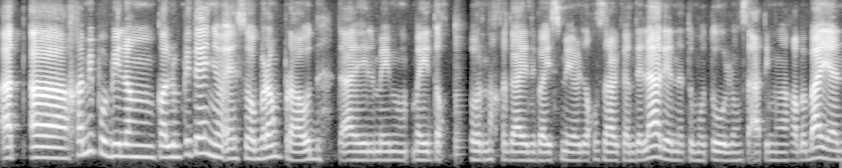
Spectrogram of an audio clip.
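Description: A woman with a very deep, low pitch speaks at a moderate pace with ordinary pitch variation and hardly any pauses. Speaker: YouTube livestreamer. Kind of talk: livestream monologue. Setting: livestream. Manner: halting.

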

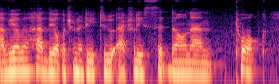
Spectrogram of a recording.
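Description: A fairly quick pace, little pitch movement and a slightly mellow tone. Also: man.

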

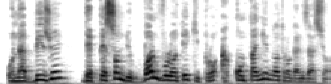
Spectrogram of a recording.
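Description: With a dark, mellow tone, a man speaks in a high pitch that swings very widely. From Côte d'Ivoire. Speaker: writer, former migrant, NGO founder. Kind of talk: TV interview. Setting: TV studio. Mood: earnest, serious storytelling. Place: studio. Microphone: studio mic.

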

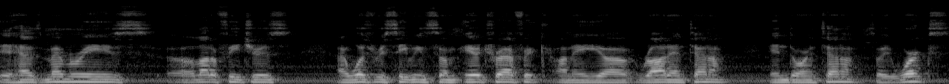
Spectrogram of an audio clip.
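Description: A somewhat breathy man with a fairly low pitch and monotone, flat intonation, over light background noise. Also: fairly slow pace. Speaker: radio amateur selling gear. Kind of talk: casual show-and-tell sale description. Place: home room. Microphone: phone near.

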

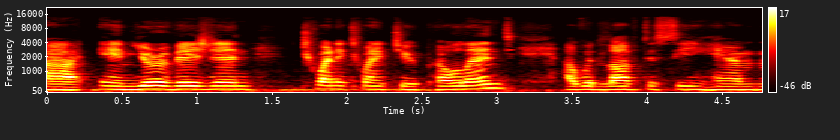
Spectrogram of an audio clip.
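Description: Somewhat breathy, a man's voice comes through. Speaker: reaction video host. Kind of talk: casual vlog chat. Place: home room. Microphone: phone near.

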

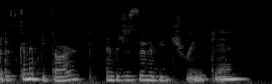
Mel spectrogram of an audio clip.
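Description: A woman whispers quietly at a fairly quick pace. Her voice is somewhat breathy. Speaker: YouTuber. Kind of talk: casual get-ready-with-me vlog. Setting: at home. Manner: quiet, near-whispering; animated, profane.

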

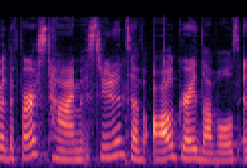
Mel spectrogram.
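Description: Bright, sharp tone from a woman at a fairly high pitch, moderate pace and ordinary pitch variation. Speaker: news anchor. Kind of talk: news reading, scripted studio newscast. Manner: formal, even, brisk anchor delivery. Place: studio.

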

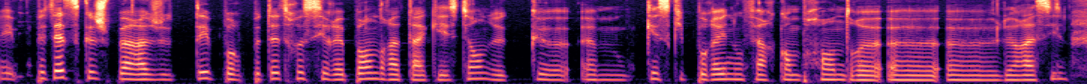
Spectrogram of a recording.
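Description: A woman's fairly low, dark, mellow voice in a German accent, at a moderate pace with hardly any pauses and fairly even intonation, dry with no echo over a quiet background. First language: German (speaking French). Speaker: museum curator; panelist. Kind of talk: panel discussion. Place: stage. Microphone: handheld.

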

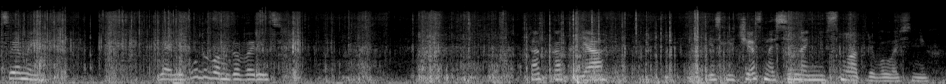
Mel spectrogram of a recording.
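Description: Loud background noise fills a dry recording with no echo as a woman speaks at a fairly slow pace. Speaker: vlogger. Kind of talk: casual vlog chat. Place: street. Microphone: phone near.

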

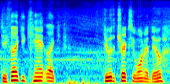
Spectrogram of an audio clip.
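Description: With a dry sound and no echo, a man speaks at a fairly quick pace over light background noise. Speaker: snowboard vlogger. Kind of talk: casual vlog chat. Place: open country. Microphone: phone near.

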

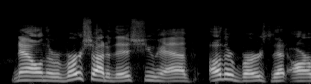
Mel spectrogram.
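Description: A man with a high voice and ordinary pitch variation speaks over a quiet background, with a dry sound and no echo. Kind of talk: tutorial. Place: garden.

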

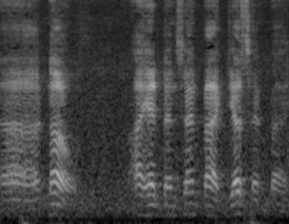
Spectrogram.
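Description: Against noticeable background noise, a man with an American accent speaks at a fairly slow pace with ordinary pitch variation. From Ohio, US. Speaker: war veteran. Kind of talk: oral history interview. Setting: library. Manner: halting. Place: office.

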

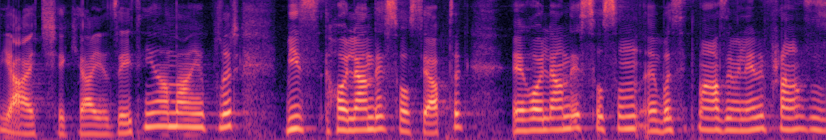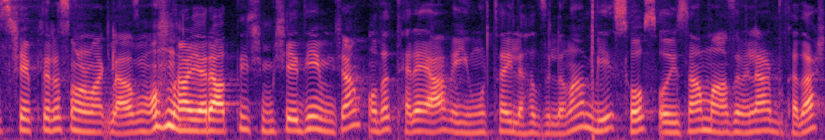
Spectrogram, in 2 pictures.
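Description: An ordinary speaking voice, this woman talks at a fairly quick pace and medium pitch with ordinary pitch variation. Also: hardly any pauses. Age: 30s. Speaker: cooking youtuber. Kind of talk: reading and answering comments. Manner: laughing often.

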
